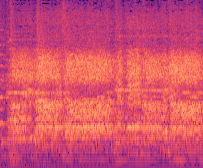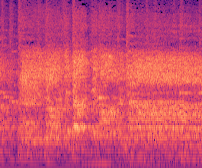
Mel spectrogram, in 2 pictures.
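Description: Choir singing with instrumental accompaniment, dipping briefly in loudness about four and a half seconds in.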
